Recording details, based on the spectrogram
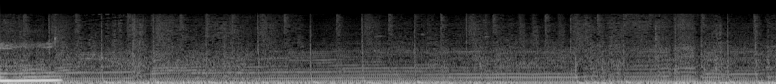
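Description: A BMW Z roadster races in the driving game The Crew Motorfest, its engine droning steadily and loudly with bursts of tire squeal throughout.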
